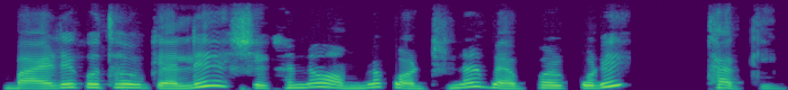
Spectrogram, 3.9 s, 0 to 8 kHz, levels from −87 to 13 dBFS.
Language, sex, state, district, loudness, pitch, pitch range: Bengali, female, West Bengal, North 24 Parganas, -15 LUFS, 260 Hz, 220-300 Hz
